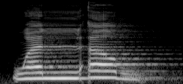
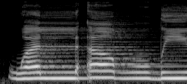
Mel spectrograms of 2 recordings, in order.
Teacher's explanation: Huruf ra dibunyikan secara tafkhim sebab ra sukun didahului baris fathah, maka kita bunyikan dengan tebal ra-nya. Wal ardi wa ma dihukumi dengan mad tabi'i zahiri sebab ada alif didahului baris fathah, maka mim ini panjang 2 harokat.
